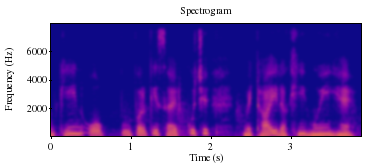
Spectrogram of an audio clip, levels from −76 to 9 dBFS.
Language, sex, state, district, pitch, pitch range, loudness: Hindi, female, Chhattisgarh, Balrampur, 215 Hz, 205-230 Hz, -27 LUFS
